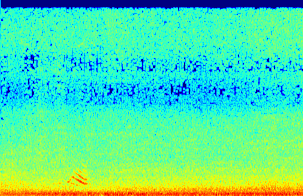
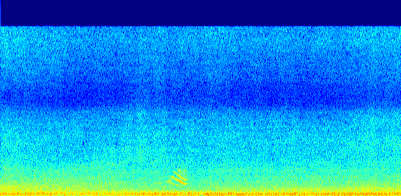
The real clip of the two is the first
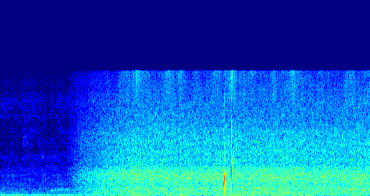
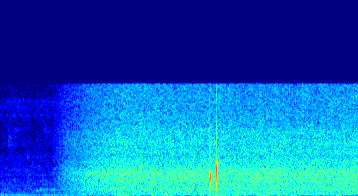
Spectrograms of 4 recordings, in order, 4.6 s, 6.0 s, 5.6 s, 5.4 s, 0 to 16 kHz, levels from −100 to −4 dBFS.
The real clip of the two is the second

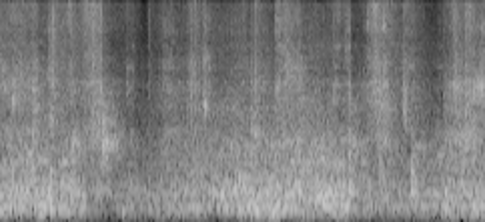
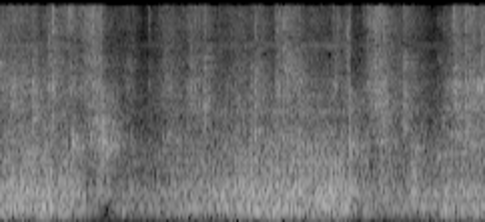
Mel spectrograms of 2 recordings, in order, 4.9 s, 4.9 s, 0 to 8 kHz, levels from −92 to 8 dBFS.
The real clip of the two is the second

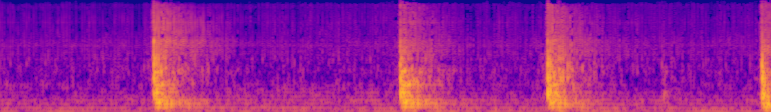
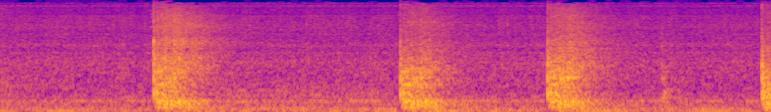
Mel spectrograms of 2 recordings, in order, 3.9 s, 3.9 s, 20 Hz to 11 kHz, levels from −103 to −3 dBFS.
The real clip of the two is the second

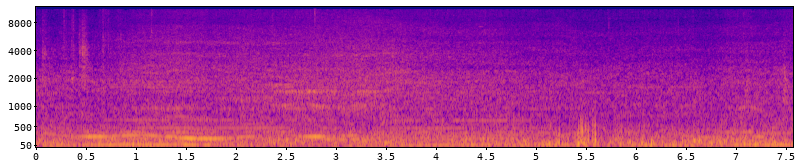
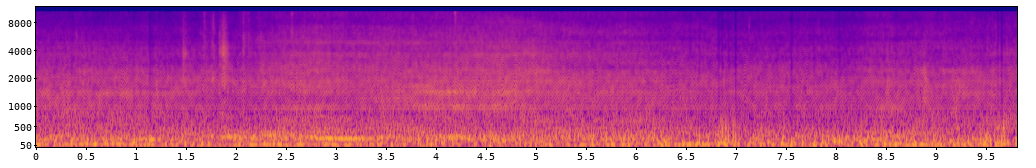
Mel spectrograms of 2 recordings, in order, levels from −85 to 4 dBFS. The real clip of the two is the first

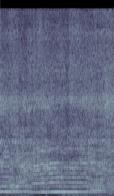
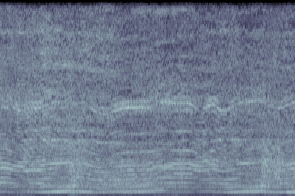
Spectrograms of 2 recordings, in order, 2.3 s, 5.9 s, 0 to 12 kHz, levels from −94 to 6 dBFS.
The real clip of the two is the second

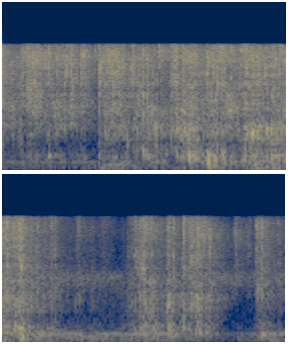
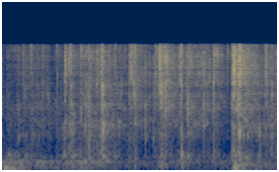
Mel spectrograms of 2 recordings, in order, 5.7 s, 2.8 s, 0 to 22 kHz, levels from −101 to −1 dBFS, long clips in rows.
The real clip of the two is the first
